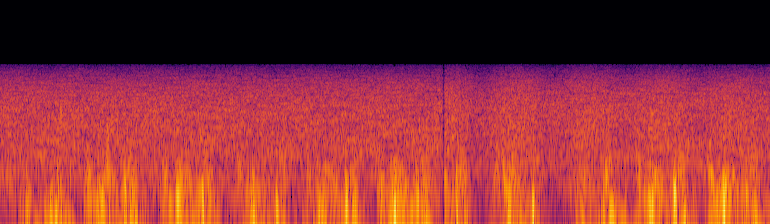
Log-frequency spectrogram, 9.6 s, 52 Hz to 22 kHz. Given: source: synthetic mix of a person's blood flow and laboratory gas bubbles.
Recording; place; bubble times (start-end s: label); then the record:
Doppler ultrasound of blood flow; precordium
0.74-0.81 s: bubbles
1.31-1.42 s: bubbles
6.27-6.33 s: bubbles
6.39-6.46 s: bubbles
7.55-7.63 s: bubbles
From the record:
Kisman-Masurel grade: 122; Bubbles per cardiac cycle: 1 to 2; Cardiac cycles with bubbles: 10 to 50%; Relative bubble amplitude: moderate (0.250 to 0.450); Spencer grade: 2 (many but less than half of the cardiac periods contain bubble signals, singularly or in groups); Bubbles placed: anywhere in the cardiac cycle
